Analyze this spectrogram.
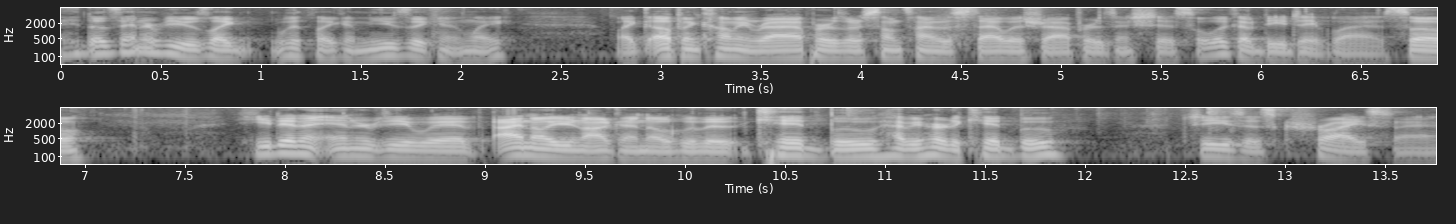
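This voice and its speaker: With an American accent, a man speaks fairly quickly in a very deep, low pitch. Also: ordinary pitch variation, very clean recording, silent background. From Southern California, Anaheim area. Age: 20s. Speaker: podcast guest, vegan. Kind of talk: casual chat.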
